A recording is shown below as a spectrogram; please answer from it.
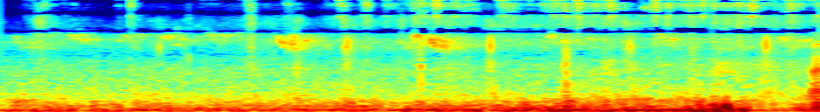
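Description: Footsteps on a concrete station platform, a few faint knocks over a steady low rumble that grows a little louder toward the end.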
